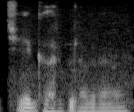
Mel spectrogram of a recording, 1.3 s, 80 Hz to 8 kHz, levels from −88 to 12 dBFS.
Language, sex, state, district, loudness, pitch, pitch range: Hindi, male, Uttarakhand, Uttarkashi, -24 LUFS, 100 Hz, 100-105 Hz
